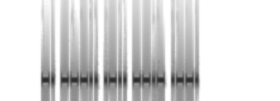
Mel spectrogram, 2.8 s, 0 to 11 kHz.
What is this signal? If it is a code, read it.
Morse code, heard as a keyed tone, about 50 wpm, 700 Hz. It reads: N8LQP
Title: USA Call Signs - 5 Characters - 50wpm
